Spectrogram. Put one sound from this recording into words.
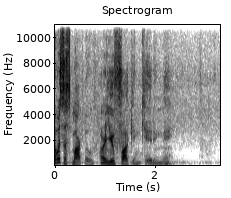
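A man shouts in disbelief.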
